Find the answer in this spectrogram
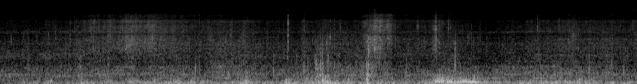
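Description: Mountain bike riding over a trail of dry leaves and rock, with wind buffeting the microphone: a steady rush and low rumble, tyres on leaves, and a few sharp knocks and rattles from the bike over bumps past the middle, then a louder low rumble near the end.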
